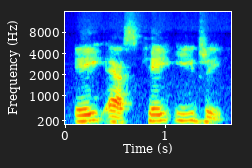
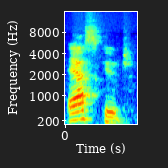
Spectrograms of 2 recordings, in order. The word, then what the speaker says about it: asked: How do you say? A lot of questions here, people. So if you say asked, for example, it's because of the interference from Portuguese.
